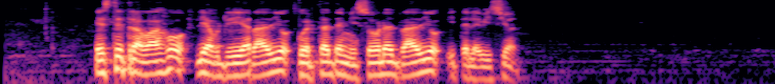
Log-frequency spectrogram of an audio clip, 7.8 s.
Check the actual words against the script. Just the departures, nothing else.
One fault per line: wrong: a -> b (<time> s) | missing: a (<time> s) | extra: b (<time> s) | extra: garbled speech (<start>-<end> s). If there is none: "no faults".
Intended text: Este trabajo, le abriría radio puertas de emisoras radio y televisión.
no faults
